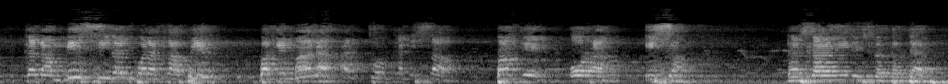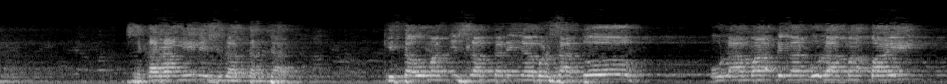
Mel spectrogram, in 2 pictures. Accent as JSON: {"language": "Indonesian", "region": "Sulawesi", "country": "Indonesia", "said": "Daerah Palu itu saya paling tahu karena saya orang Sulawesi."}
